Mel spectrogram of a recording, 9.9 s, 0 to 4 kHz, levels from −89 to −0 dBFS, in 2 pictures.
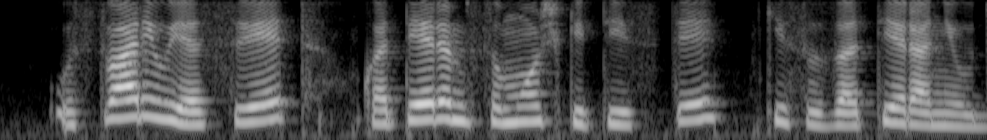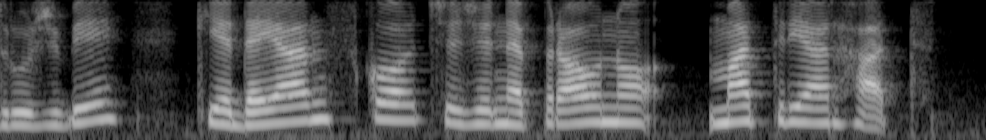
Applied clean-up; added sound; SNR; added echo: none; none; none; none.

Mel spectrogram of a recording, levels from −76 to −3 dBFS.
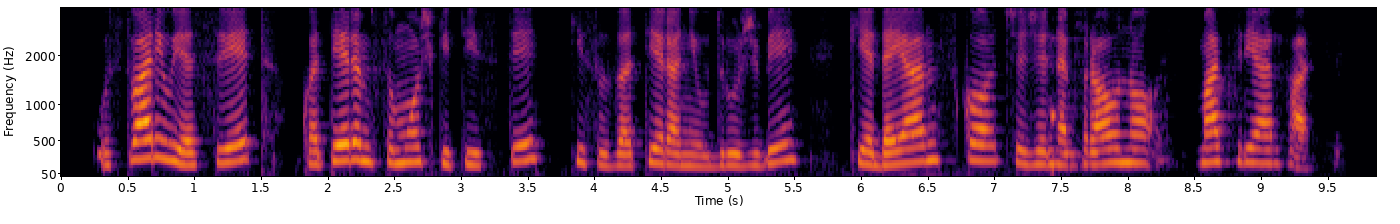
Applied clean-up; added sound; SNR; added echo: neural mask model DeepFilterNet 3.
